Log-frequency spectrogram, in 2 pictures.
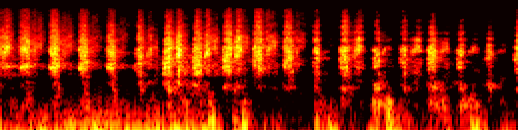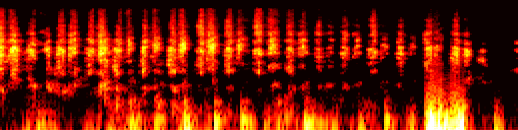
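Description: A painted wall surface is rubbed by hand, making a dry, scratchy, rhythmic rasp of quick repeated strokes close to the listener, with a brief low bump near the end and no speech.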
